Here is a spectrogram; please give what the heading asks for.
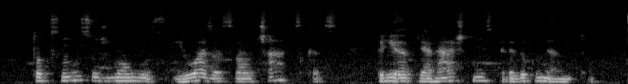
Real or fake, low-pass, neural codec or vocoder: fake; 14.4 kHz; vocoder, 44.1 kHz, 128 mel bands, Pupu-Vocoder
